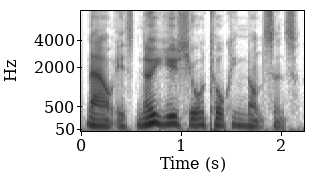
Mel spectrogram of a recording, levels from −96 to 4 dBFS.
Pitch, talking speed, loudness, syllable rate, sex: 115 Hz, 190 wpm, -20 LUFS, 5.2 syllables/s, male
